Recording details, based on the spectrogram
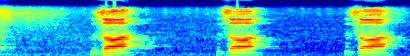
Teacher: এই জিহ্বার আগাটা সামনের উপরের দুই দাঁতের আগার সঙ্গে লাগবে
